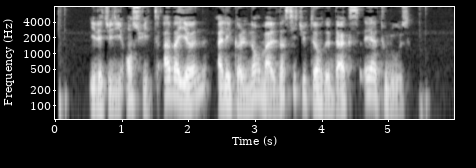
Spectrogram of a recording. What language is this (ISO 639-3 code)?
fra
